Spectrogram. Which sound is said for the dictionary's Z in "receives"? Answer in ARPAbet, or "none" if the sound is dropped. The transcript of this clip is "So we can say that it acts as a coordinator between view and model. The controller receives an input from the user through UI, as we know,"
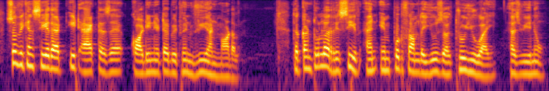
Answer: none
